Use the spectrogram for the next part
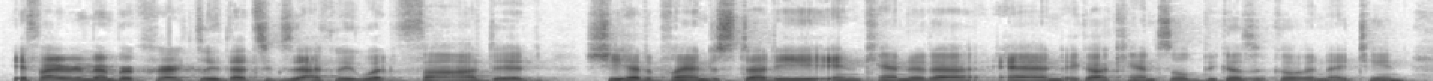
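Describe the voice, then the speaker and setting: Very deep-voiced woman host with creaky voice. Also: fairly even intonation, fairly quick, few pauses, fairly bright tone. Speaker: podcast host. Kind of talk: conversational interview.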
